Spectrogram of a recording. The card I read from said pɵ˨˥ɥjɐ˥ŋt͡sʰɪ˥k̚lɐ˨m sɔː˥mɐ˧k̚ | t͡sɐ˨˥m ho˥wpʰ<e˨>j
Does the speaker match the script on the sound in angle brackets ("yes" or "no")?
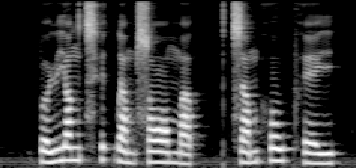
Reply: yes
